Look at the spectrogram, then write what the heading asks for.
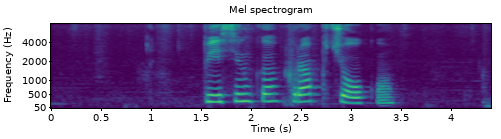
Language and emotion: Russian, neutral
